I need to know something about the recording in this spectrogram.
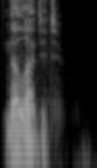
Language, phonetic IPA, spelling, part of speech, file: Russian, [nɐˈɫadʲɪtʲ], наладить, verb, Ru-наладить.ogg
- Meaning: 1. to adjust, to repair, to set right 2. to organize, to arrange, to establish 3. to normalize, to smooth (relations) 4. to tune, to adjust to a certain harmony (of a musical instrument, song, etc.)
